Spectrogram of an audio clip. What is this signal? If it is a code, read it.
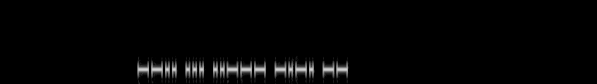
Morse code, heard as a keyed tone, about 36 wpm, 700 Hz. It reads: ZS2CM
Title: DXCC-100 Call Signs - 5 Characters - Repeated 2x - 35wpm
